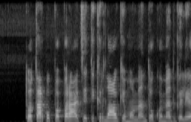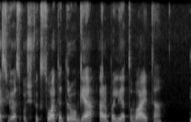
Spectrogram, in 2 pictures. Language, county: Lithuanian, Vilnius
